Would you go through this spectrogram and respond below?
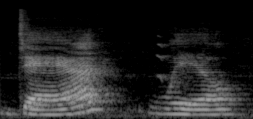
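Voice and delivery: each word said on its own with pauses; teacher dictating word by word; word-by-word dictation. Shown as a demonstration. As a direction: space out every word for spelling. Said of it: "Keep saying it to yourself".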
